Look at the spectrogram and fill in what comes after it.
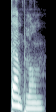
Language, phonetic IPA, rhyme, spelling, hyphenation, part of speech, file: Hungarian, [ˈtɛmplom], -om, templom, temp‧lom, noun, Hu-templom.ogg
- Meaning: 1. church (a house of worship) 2. temple (a building dedicated to cultural values)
